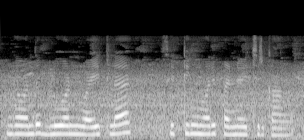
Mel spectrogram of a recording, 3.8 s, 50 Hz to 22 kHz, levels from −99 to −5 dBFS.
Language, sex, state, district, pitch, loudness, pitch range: Tamil, female, Tamil Nadu, Namakkal, 230 Hz, -13 LUFS, 215-240 Hz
